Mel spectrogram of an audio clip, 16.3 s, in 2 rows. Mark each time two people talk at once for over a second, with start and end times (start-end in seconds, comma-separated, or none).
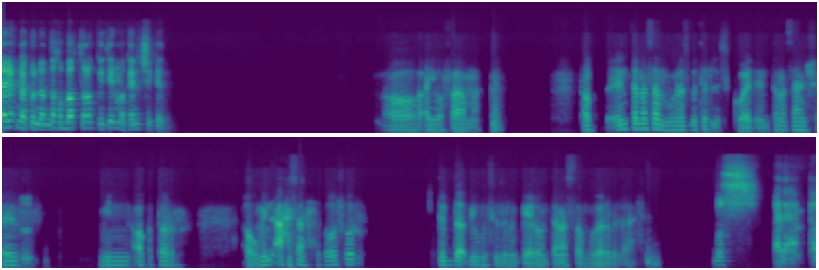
none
